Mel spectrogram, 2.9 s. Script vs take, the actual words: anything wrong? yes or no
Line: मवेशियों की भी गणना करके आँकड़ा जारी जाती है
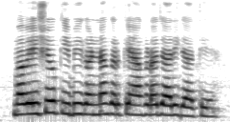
no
